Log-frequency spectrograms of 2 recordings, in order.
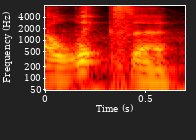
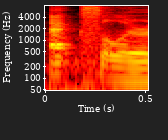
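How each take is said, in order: First: The L comes right after the first vowel. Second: The X comes first and the L comes later. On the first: The speaker calls it right. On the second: The speaker calls it wrong.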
